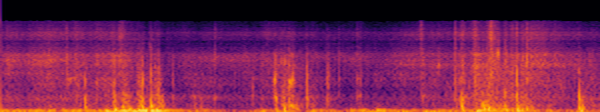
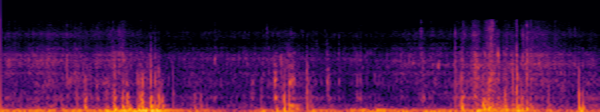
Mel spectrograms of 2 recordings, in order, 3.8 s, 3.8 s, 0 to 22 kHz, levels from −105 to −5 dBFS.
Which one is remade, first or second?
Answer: first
